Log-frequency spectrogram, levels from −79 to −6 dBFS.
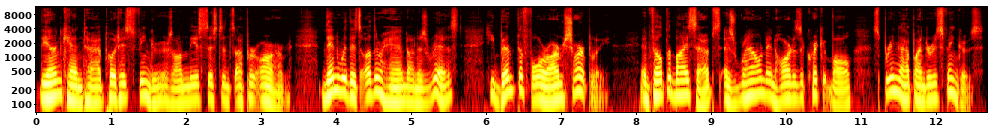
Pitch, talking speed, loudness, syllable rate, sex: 135 Hz, 195 wpm, -20 LUFS, 4.7 syllables/s, male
